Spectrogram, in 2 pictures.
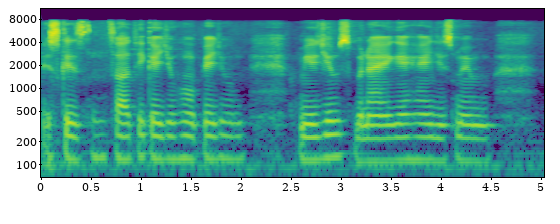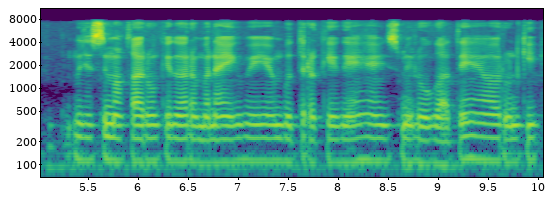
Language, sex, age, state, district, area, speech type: Urdu, male, 30-45, Delhi, South Delhi, urban, spontaneous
